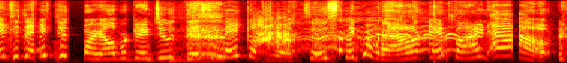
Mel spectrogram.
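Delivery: bright, upbeat makeup tutorial host; chirpy beauty vlogger opening a video; YouTuber intro voice. Retold or imitated. You just hear a YouTube video start from the other room.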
